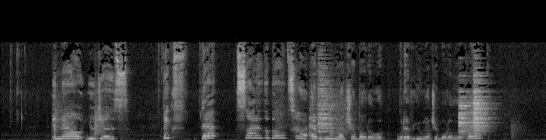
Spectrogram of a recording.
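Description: A young girl speaks close by, casually.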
